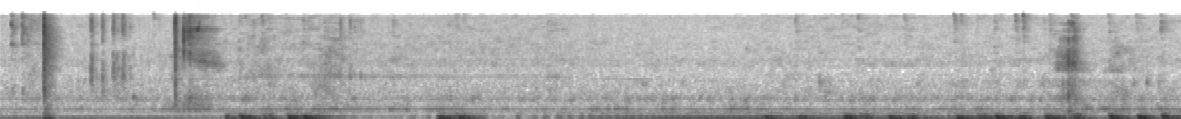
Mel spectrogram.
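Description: Keys clatter on a computer keyboard as a message is typed: many irregular keystroke clicks in uneven bursts over a steady low hum.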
